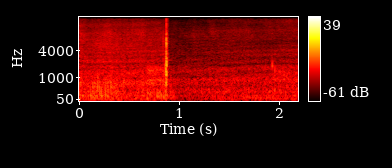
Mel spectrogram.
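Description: A potassium nitrate, sugar and crayon-wax smoke bomb burning with a steady hiss, broken by a single sharp crack a little under a second in, after which the hiss is quieter.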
